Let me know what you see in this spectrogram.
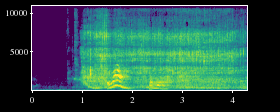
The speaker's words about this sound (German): Klar, eine kalte Dusche am Morgen stärkt die Abwehrkräfte.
